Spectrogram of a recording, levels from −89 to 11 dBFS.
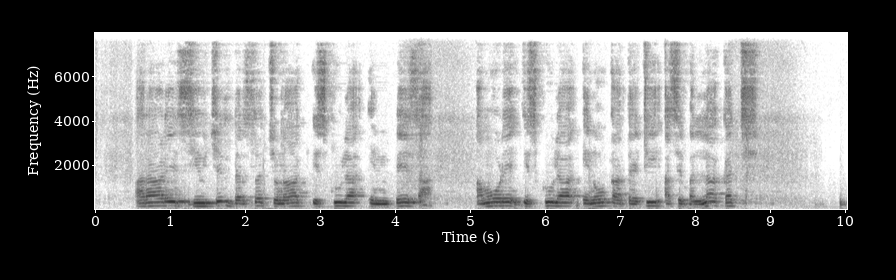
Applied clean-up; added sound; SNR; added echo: neural separator model SepFormer DNS4.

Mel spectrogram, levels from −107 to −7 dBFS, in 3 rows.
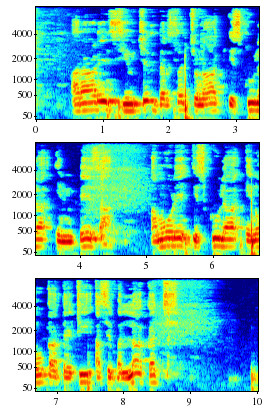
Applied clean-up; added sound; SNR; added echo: classical method WPE with log-MMSE.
